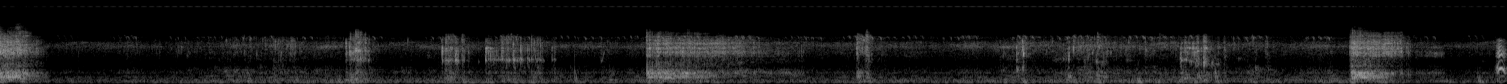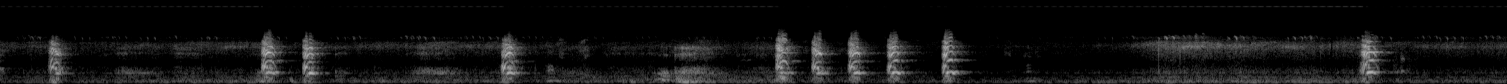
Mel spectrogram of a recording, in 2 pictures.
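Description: A dog barking in short, separate barks, with a quick run of five barks about three-quarters of the way through, over the steady hiss of an old film soundtrack.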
